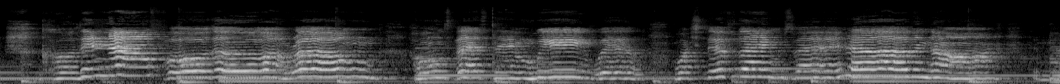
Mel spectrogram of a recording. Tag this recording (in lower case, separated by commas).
music, female singing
